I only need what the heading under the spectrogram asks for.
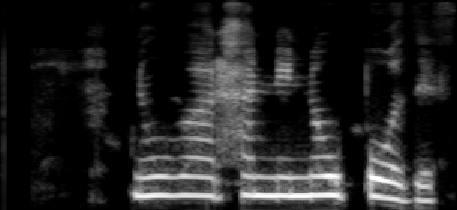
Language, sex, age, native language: Icelandic, male, 8, Icelandic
